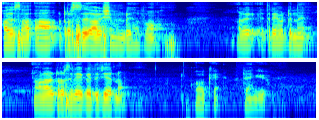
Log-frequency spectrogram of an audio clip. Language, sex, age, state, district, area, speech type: Malayalam, male, 18-30, Kerala, Kozhikode, rural, spontaneous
